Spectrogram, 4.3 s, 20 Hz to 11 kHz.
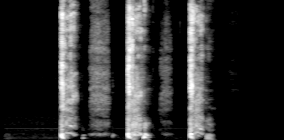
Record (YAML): three_cough_length: 4.3 s
three_cough_amplitude: 32768
three_cough_signal_mean_std_ratio: 0.28
survey_phase: beta (2021-08-13 to 2022-03-07)
age: 45-64
gender: Male
wearing_mask: 'No'
symptom_new_continuous_cough: true
symptom_runny_or_blocked_nose: true
symptom_fatigue: true
symptom_fever_high_temperature: true
symptom_headache: true
symptom_change_to_sense_of_smell_or_taste: true
symptom_loss_of_taste: true
smoker_status: Never smoked
respiratory_condition_asthma: false
respiratory_condition_other: false
recruitment_source: Test and Trace
submission_delay: 2 days
covid_test_result: Positive
covid_test_method: RT-qPCR
covid_ct_value: 20.4
covid_ct_gene: N gene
